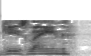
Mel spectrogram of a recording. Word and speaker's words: Ghislaine: This is one of your favorite stories, the Ghislaine. I don't pronounce her name right. I never do. Ghislaine? – Mm-hmm. – It's a silent S, right? – Yeah.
